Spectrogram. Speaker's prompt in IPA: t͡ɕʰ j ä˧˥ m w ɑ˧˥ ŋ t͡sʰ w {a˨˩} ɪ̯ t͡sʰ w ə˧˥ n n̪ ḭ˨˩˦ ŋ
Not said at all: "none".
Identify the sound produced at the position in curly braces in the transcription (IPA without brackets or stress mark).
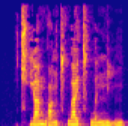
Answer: a˥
